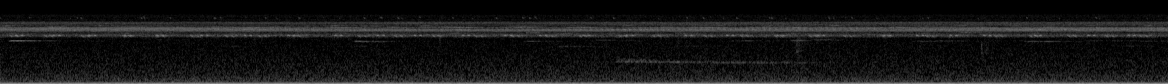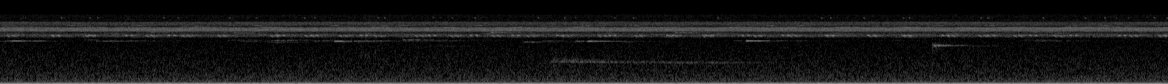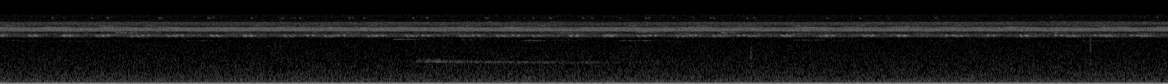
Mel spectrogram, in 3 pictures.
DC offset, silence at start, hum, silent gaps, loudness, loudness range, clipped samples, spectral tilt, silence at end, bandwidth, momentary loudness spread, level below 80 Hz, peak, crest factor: 2%; 0 s; none; none; -35 LUFS; 1 LU; under 0.1%; -0.5 dB/octave; 0 s; 12 kHz; 1 LU; -52 dBFS; -22 dBFS; 14 dB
